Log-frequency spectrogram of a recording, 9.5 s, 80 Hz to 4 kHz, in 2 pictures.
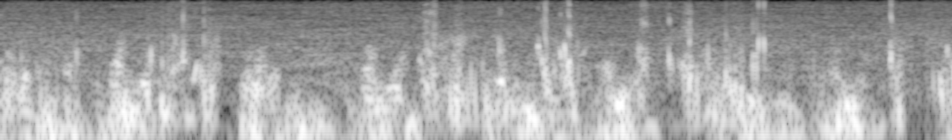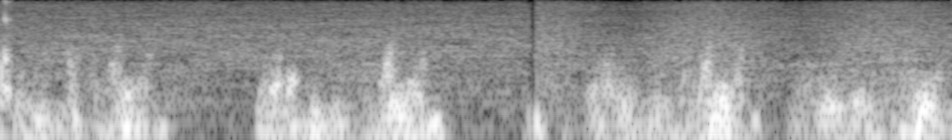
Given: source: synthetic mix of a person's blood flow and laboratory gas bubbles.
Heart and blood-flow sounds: Doppler ultrasound of blood flow; precordium
0.08-0.41 s: bubbles
0.71-1.11 s: bubbles
2.08-2.52 s: bubbles
2.65-2.92 s: bubbles
3.16-3.26 s: bubbles
3.31-3.85 s: bubbles
4.43-4.54 s: bubbles
4.62-4.85 s: bubbles
5.08-5.18 s: bubbles
From the record:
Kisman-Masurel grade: 223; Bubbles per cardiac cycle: several, 3 to 8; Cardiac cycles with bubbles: 10 to 50%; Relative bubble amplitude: loud (0.450 to 0.775); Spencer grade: 2 (many but less than half of the cardiac periods contain bubble signals, singularly or in groups); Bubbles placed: only in the low amplitude regions of the cardiac cycle

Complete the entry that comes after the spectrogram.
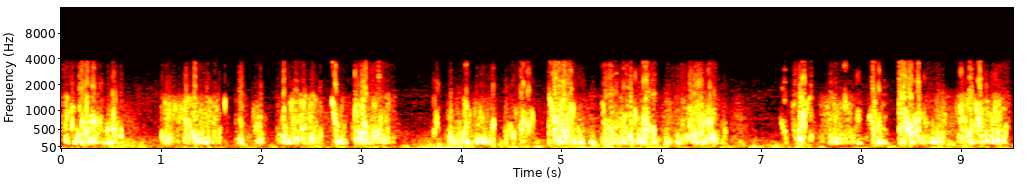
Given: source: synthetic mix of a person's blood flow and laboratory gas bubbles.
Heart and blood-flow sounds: Doppler ultrasound of blood flow; subclavian vein
0.00-0.65 s: bubbles
0.97-1.68 s: bubbles
1.73-2.07 s: bubbles
2.16-2.62 s: bubbles
2.67-3.36 s: bubbles
3.70-3.79 s: bubbles
3.83-4.37 s: bubbles
4.42-4.75 s: bubbles
4.87-5.27 s: bubbles
5.38-6.67 s: bubbles
7.18-8.29 s: bubbles
8.38-8.87 s: bubbles
8.91-9.48 s: bubbles
From the record:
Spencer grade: 4 (maximum detectable bubble signal sounding continuously throughout systole and diastole of every cardiac period, and overriding the amplitude of the normal cardiac signals); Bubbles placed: anywhere in the cardiac cycle

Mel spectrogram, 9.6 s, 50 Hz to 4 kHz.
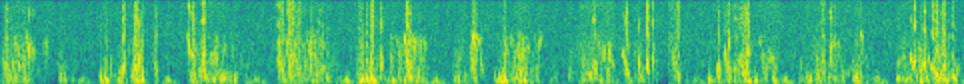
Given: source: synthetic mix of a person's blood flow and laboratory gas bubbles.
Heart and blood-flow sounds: Doppler ultrasound of blood flow; precordium
0.00-0.49 s: bubbles
0.56-0.67 s: bubbles
0.97-1.47 s: bubbles
1.52-1.59 s: bubbles
1.85-2.40 s: bubbles
2.74-3.32 s: bubbles
3.54-4.27 s: bubbles
4.49-4.86 s: bubbles
4.90-5.44 s: bubbles
5.66-6.15 s: bubbles
6.19-6.57 s: bubbles
6.67-6.82 s: bubbles
7.05-7.79 s: bubbles
7.96-8.65 s: bubbles
8.95-9.62 s: bubbles
From the record:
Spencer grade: 3 (all of the cardiac periods contain showers or single bubble signals, but not dominating or overriding the cardiac motion signals); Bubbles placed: only in the low amplitude regions of the cardiac cycle

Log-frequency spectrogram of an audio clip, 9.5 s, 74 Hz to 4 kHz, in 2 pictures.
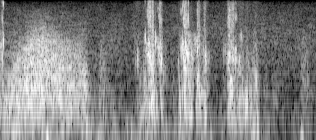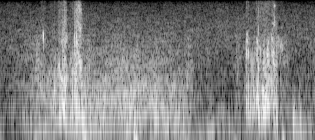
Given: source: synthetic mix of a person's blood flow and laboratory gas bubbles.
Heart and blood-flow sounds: Doppler ultrasound of blood flow; subclavian vein
0.00-0.10 s: bubbles
2.00-2.52 s: bubbles
2.65-3.17 s: bubbles
3.34-3.89 s: bubbles
5.35-5.43 s: bubbles
5.49-6.04 s: bubbles
8.40-9.00 s: bubbles
From the record:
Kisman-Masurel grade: 332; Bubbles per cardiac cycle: rolling drumbeat, 9 or more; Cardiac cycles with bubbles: 50 to 99%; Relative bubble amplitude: moderate (0.250 to 0.450); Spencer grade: 3 (all of the cardiac periods contain showers or single bubble signals, but not dominating or overriding the cardiac motion signals); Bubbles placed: anywhere in the cardiac cycle

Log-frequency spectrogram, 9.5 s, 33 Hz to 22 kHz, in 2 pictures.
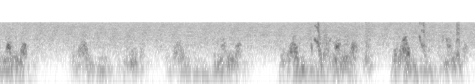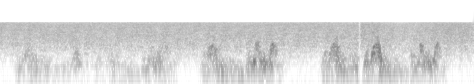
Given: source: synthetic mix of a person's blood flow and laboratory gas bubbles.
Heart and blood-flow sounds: Doppler ultrasound of blood flow; precordium
3.09-3.81 s: bubbles
4.19-4.34 s: bubbles
4.42-4.52 s: bubbles
4.55-4.70 s: bubbles
From the record:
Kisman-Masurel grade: 221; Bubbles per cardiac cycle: several, 3 to 8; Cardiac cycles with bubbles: 10 to 50%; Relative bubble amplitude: barely perceptible (0.100 to 0.250); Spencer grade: 2 (many but less than half of the cardiac periods contain bubble signals, singularly or in groups); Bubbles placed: only in the low amplitude regions of the cardiac cycle

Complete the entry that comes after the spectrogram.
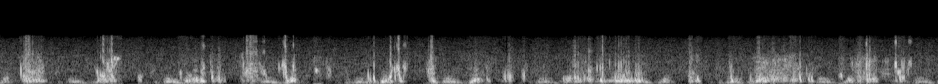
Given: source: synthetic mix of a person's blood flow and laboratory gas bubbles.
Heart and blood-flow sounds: Doppler ultrasound of blood flow; precordium
0.17-0.48 s: bubbles
0.94-1.22 s: bubbles
1.38-1.44 s: bubbles
1.77-1.95 s: bubbles
1.97-2.27 s: bubbles
2.40-2.70 s: bubbles
2.77-2.98 s: bubbles
3.13-3.33 s: bubbles
3.65-3.78 s: bubbles
3.85-4.07 s: bubbles
4.25-4.39 s: bubbles
4.68-4.93 s: bubbles
5.01-5.15 s: bubbles
5.21-5.28 s: bubbles
5.61-6.46 s: bubbles
6.88-7.02 s: bubbles
7.27-7.42 s: bubbles
7.47-8.16 s: bubbles
8.38-8.46 s: bubbles
8.49-9.13 s: bubbles
From the record:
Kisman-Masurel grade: 243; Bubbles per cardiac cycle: several, 3 to 8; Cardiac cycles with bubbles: 100%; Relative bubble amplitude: loud (0.450 to 0.775); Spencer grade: 3 (all of the cardiac periods contain showers or single bubble signals, but not dominating or overriding the cardiac motion signals); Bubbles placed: anywhere in the cardiac cycle

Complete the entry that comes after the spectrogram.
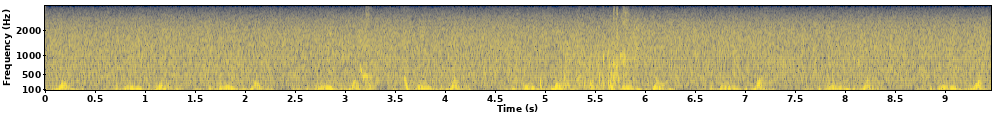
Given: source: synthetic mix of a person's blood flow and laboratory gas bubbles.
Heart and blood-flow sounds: Doppler ultrasound of blood flow; precordium
3.12-3.35 s: bubbles
3.56-3.66 s: bubbles
4.91-4.99 s: bubbles
5.12-5.93 s: bubbles
From the record:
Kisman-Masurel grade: 223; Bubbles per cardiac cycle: several, 3 to 8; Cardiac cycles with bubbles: 10 to 50%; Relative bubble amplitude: loud (0.450 to 0.775); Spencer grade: 2 (many but less than half of the cardiac periods contain bubble signals, singularly or in groups); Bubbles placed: anywhere in the cardiac cycle

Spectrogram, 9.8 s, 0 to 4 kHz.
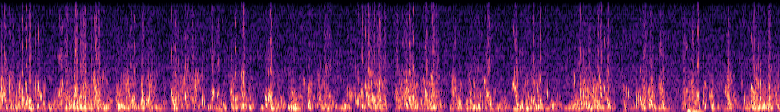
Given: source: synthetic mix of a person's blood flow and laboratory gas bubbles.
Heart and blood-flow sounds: Doppler ultrasound of blood flow; precordium
0.00-0.60 s: bubbles
0.69-2.00 s: bubbles
2.10-3.52 s: bubbles
3.58-4.16 s: bubbles
4.31-4.87 s: bubbles
4.92-5.54 s: bubbles
5.62-6.21 s: bubbles
6.38-6.95 s: bubbles
7.14-7.71 s: bubbles
7.76-8.35 s: bubbles
8.51-9.19 s: bubbles
9.27-9.77 s: bubbles
From the record:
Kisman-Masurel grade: 444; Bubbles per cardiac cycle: continuous sound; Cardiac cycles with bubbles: 100%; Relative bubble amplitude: maximal (0.775 to 0.999); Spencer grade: 4 (maximum detectable bubble signal sounding continuously throughout systole and diastole of every cardiac period, and overriding the amplitude of the normal cardiac signals); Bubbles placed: anywhere in the cardiac cycle

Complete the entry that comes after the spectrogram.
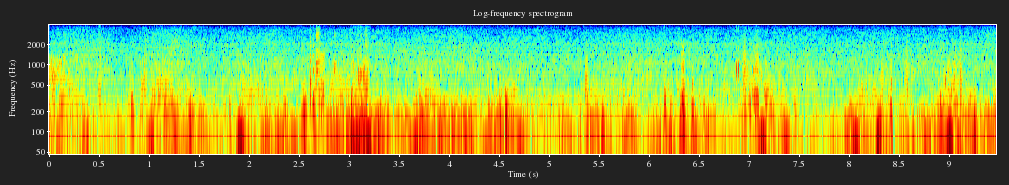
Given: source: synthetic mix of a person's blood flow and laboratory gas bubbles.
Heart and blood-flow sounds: Doppler ultrasound of blood flow; subclavian vein
0.00-0.22 s: bubbles
0.48-0.53 s: bubbles
0.80-0.88 s: bubbles
0.90-1.25 s: bubbles
2.32-2.40 s: bubbles
2.60-2.77 s: bubbles
2.84-2.88 s: bubbles
2.99-3.23 s: bubbles
6.11-6.21 s: bubbles
6.39-6.50 s: bubbles
6.83-7.26 s: bubbles
7.44-7.49 s: bubbles
8.39-8.46 s: bubbles
8.88-9.11 s: bubbles
From the record:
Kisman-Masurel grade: 221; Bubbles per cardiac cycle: several, 3 to 8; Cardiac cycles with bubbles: 10 to 50%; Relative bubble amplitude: barely perceptible (0.100 to 0.250); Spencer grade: 2 (many but less than half of the cardiac periods contain bubble signals, singularly or in groups); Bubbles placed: anywhere in the cardiac cycle

